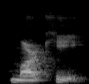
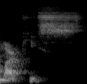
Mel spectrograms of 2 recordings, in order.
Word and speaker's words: Marquis: nine o'clock so that's Friday night Marquis not Marquis the S is silent yes yes that's it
